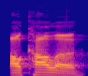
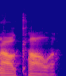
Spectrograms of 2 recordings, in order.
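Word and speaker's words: Alcalá: Let's do an hour on Alcala. It looks they the accent is on the last A.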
